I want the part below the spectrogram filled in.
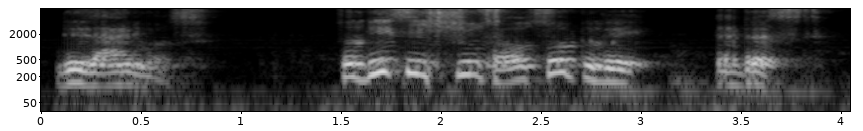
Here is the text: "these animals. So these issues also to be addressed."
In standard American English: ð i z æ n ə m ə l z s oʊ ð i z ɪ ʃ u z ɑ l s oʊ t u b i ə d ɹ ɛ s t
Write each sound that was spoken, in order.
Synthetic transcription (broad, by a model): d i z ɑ ə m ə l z s oʊ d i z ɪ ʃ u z ɑ l s oʊ t u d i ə d ɹ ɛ s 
